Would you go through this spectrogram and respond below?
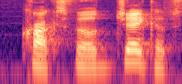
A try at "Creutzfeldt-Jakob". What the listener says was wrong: It looks like Jacobs, but it's Jakobs. The scientist it was named after was German, so the J is pronounced like a Y, but yeah.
